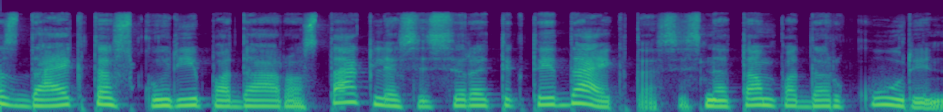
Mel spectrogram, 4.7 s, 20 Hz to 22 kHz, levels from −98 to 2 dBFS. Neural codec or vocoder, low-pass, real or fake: none; 14.4 kHz; real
